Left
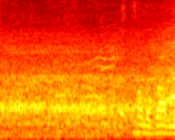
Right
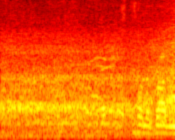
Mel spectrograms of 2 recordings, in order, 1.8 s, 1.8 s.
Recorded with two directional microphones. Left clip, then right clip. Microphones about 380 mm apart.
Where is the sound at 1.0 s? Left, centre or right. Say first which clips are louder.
Left 2 dB; centre.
